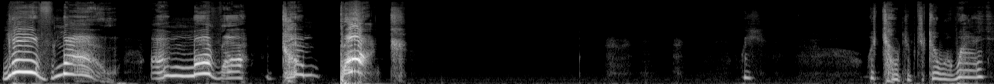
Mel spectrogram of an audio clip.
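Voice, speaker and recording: Slimy raspy cave creature, wretched n spiteful, hissy, high pitched and dragging words out. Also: male voice, sing-song, bright, forceful tone, no room sound, exaggerated voice. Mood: defiant, exultant. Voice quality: raspy, hissing, creaky. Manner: slow muttering, swinging between whimper and shriek.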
